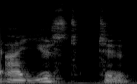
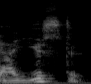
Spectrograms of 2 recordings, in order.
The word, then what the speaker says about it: used to: I used to live in Spain notice the pronunciation I don't say I used to because it's too clunky we say I used to so it sounds like USC too which is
